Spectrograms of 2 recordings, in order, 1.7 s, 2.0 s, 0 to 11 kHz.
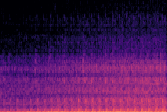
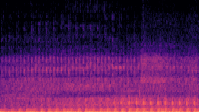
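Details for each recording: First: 1968 Triumph Bonneville 650 twin cafe racer, riding after shifting through second and third: short burst of a deep, even parallel-twin beat pulling steadily with no misfires or rattles; healthy running. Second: 1968 Triumph Bonneville 650 twin with two carbs, muffler with a metallic resonant note, choke removed: lumpy, slightly fast idle with an uneven beat between cylinders before one side's idle screw is turned down; carb idle imbalance suspected, not confirmed.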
